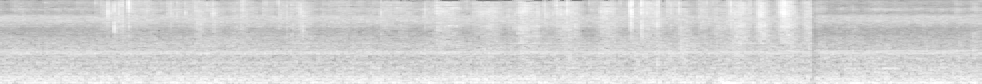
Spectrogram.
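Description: A knife slices through a sushi roll on a board.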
